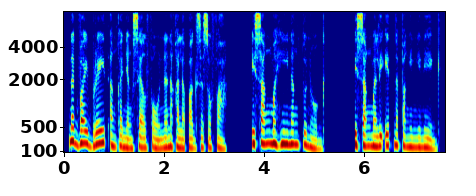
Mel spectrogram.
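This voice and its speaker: A woman's voice: sits low, mellow, dry recording, clean studio sound. A woman reading scripted narration for an audio drama.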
